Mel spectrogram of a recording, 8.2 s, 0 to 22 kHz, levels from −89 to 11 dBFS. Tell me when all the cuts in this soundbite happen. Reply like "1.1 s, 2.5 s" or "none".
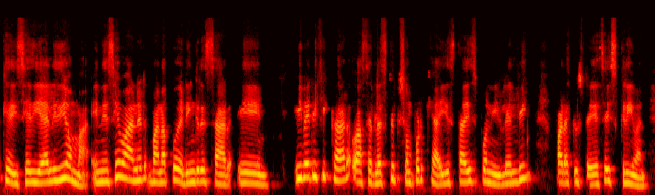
none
